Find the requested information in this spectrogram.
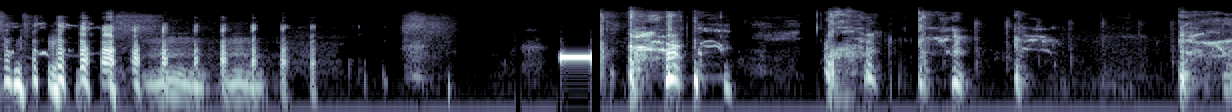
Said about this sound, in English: We're gonna have to take this out. I'm coughing, bitch. Can't just have me coughing.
